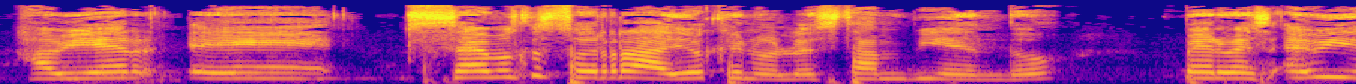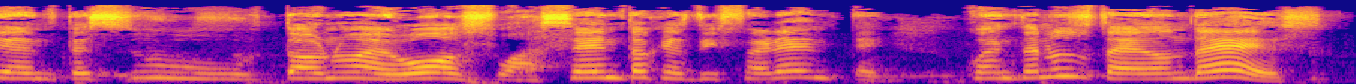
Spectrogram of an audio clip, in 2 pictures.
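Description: A woman's voice: high-pitched, normal speed. A woman hosting a radio interview, asking questions in a friendly, conversational way. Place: radio booth at a book fair stand.

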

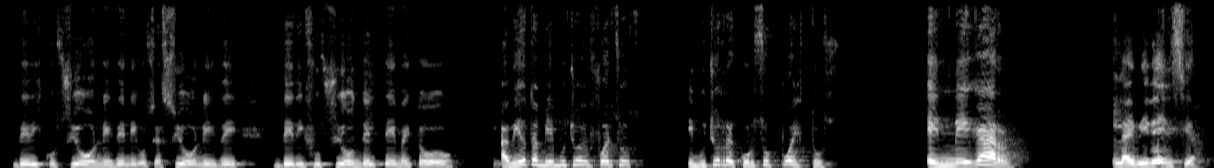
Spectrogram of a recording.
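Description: A woman's voice: lowish voice, warm tone. A Venezuelan woman in her sixties, a biologist, explaining things in a thoughtful, searching way as a radio interview guest. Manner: thoughtful, explanatory, with many restarts and "o sea" asides.

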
